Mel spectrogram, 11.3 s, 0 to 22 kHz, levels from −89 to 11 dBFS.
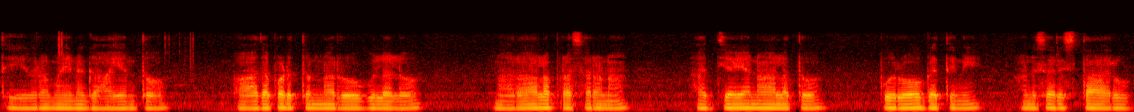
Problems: constant background noise, low volume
